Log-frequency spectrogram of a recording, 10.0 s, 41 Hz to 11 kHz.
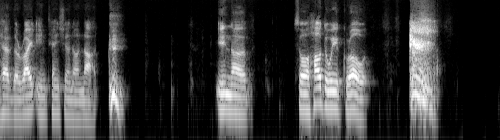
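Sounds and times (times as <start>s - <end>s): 
speech: 0.0s - 2.6s, 4.4s - 5.1s, 5.9s - 7.4s, 8.2s - 8.8s
person clearing their throat: 2.2s - 2.6s, 8.2s - 8.9s.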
